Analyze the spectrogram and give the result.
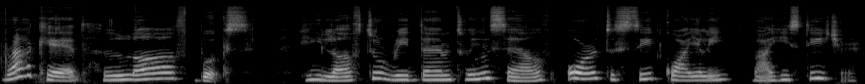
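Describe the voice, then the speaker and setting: A woman hosts storytime for children, reading a picture book aloud in a mid-pitched voice. She takes it very slowly and expressively, turning to her young listeners with questions. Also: mellow.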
